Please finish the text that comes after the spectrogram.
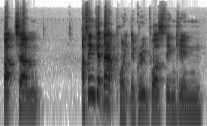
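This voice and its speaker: A man's voice: on the high side, very animated, a little slow, pushed and bright. A man acting as game master, chattily recapping a tabletop role-playing session in an informal, rambling way. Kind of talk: casual conversational recap.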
